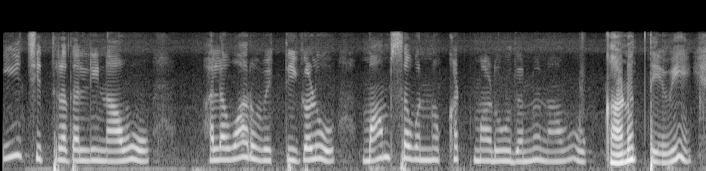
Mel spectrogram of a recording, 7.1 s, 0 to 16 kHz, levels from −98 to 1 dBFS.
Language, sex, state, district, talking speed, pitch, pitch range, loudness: Kannada, female, Karnataka, Koppal, 85 wpm, 235 Hz, 225-260 Hz, -17 LUFS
